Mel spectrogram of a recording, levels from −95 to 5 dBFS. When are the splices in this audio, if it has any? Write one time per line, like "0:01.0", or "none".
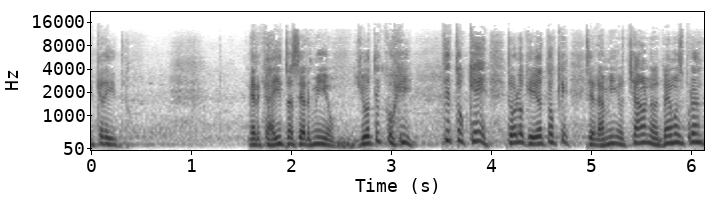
0:01.9
0:03.5
0:04.1
0:04.9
